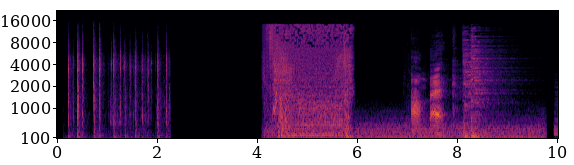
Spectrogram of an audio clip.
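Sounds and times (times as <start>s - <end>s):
computer keyboard typing: 0.2s - 2.3s.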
